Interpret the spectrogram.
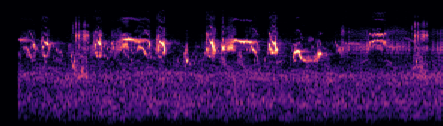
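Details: Bluethroat singing a rapid, varied run of high twittering notes, short sweeping whistles and buzzy trills in quick bursts, loud and close against a quiet background.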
